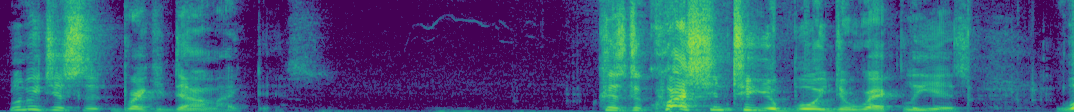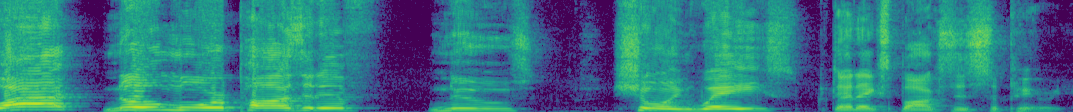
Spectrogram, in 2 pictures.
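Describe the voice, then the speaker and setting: A man hosting a live gaming news stream, firing off rhetorical questions and slang in a fervent rant. His voice sits high and swoops up and down with energy. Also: very animated, a little slow, a little mellow.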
